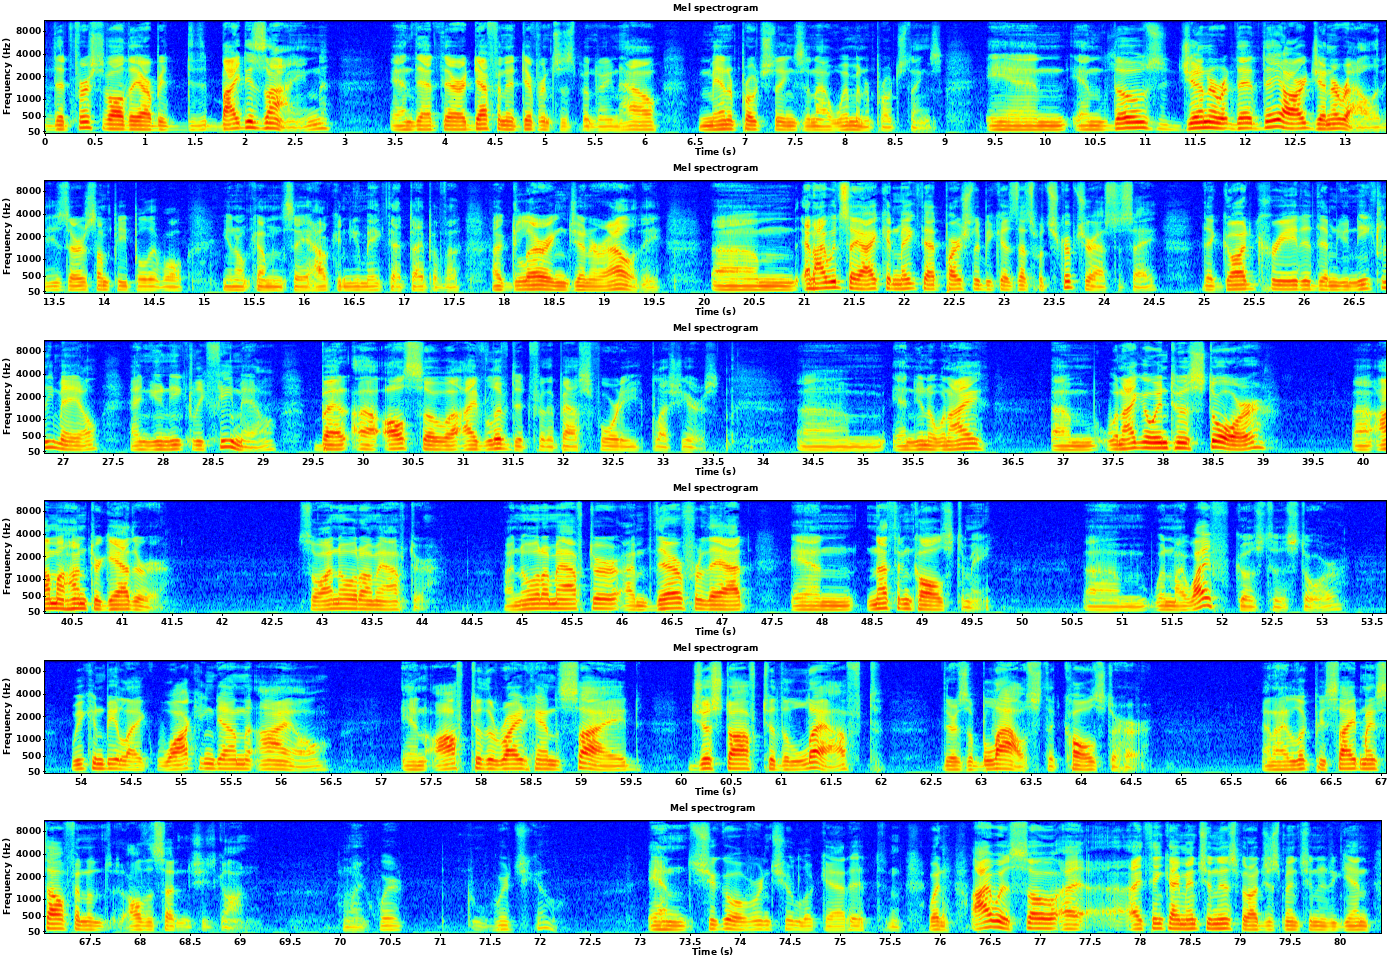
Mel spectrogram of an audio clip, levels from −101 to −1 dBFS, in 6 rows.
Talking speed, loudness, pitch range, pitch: 155 wpm, -19 LUFS, 105-130 Hz, 115 Hz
